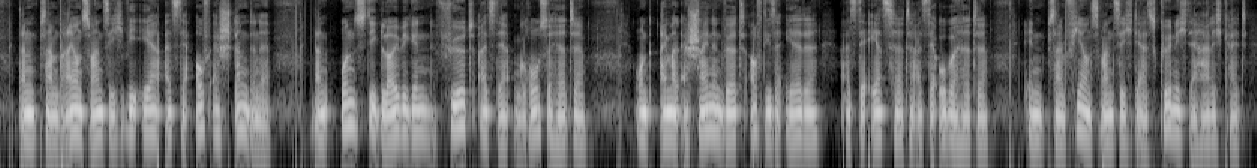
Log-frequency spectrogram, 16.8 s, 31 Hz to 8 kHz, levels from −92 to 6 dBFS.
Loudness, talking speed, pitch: -21 LUFS, 135 wpm, 110 Hz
